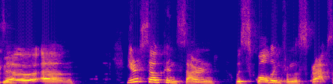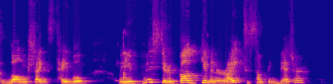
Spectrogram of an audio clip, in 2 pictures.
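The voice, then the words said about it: Put-on Scottish accent, decent attempt. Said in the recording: “your Scottish accent? ... That's the best I can do. ... It's not bad.”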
